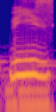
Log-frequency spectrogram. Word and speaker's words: these: Sedangkan yang kedua dibaca these. These. Jadi lebih senyum.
